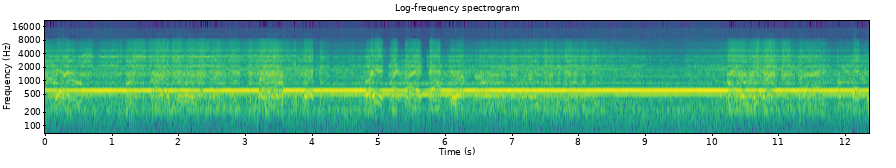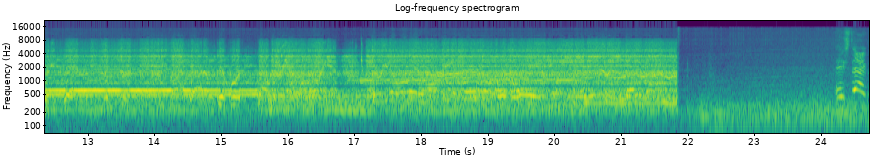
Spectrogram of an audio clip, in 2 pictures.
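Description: CB radio receiving a strong long-distance transmission through its speaker: garbled voice and music over noise, with a steady whistle through the first half. The signal cuts out suddenly about two seconds before the end, leaving faint static.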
